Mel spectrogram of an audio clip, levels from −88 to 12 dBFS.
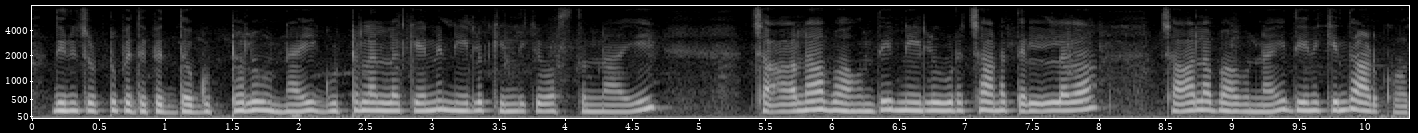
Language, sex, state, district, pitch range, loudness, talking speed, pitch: Telugu, female, Andhra Pradesh, Chittoor, 195-220 Hz, -19 LUFS, 130 wpm, 210 Hz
